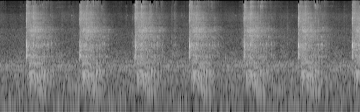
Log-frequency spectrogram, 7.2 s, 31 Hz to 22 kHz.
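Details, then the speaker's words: Brand-new, never-used Stihl MS 250 chainsaw: seven pull-cord rips about a second apart, each whirring down with no firing; cranks but won't start despite confirmed spark, dried plug, choke working, fuel present, airbox refitted. "Nothing. Mhm. Well, this one's going to require a little bit more of a a a deeper dive into it."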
